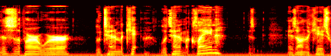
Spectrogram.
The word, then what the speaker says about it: lieutenant: lieutenant, like such as the French pronounce it lieutenant. I think they do anyways. Americans pronounce it lieutenant, as they do, and us Canadians pronounce it lieutenant. Yeah, I know it's a little off, but that's how the way that we pronounce it.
